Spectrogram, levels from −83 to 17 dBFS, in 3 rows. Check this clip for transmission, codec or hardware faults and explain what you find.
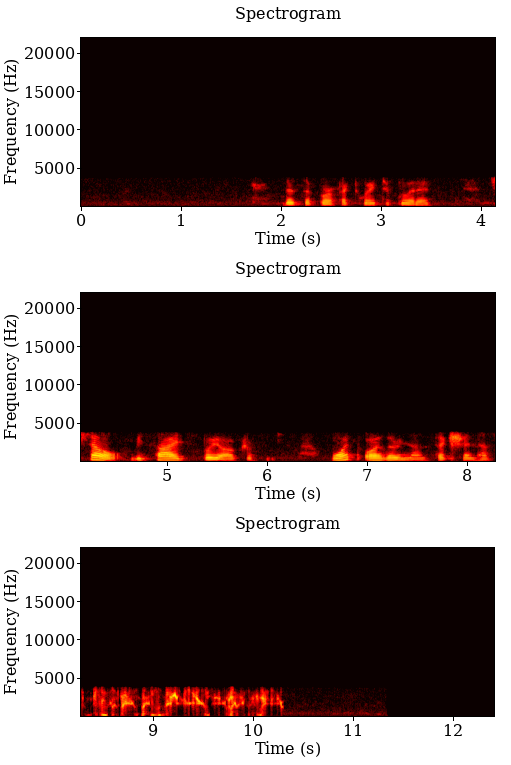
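One fault stands out: a codec payload misread. It runs from 8.28 to 10.30 s, starting right after "what other nonfiction has". The line is AMR narrowband, band-limited to roughly 300 Hz to 3.6 kHz, and it sounds like a high-rate mode with only light coding damage. In this window the frames were packed octet-aligned but unpacked as bandwidth-efficient. The decoder therefore pulled its parameters from the wrong bit positions. The speech is replaced by garbled noise and warble that barely tracks it. Clean audio returns at 10.30 s, once both sides read the format the same way.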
